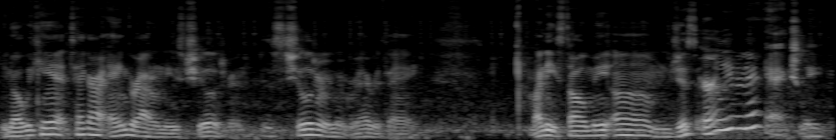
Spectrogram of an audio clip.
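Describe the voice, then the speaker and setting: A man in his twenties giving a casual, humorous opinion monologue as a vlogger, animated and informal, often digressing and correcting himself. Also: medium pitch, normal speed. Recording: clearly noisy, ambient background sound.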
